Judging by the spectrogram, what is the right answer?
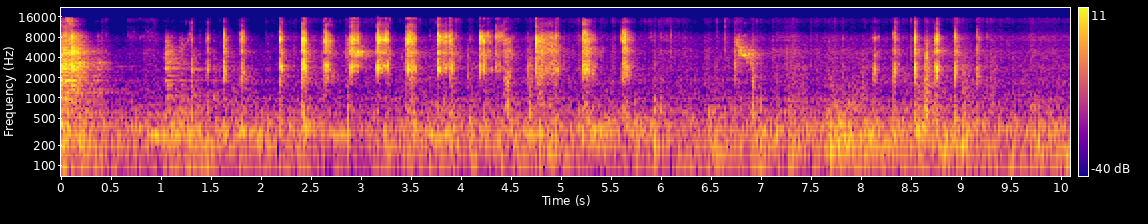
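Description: Hooves of a crowd of goats clattering and shuffling on a hard floor: many sharp, irregular clicks and knocks, several a second, thinning out for a moment in the middle.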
